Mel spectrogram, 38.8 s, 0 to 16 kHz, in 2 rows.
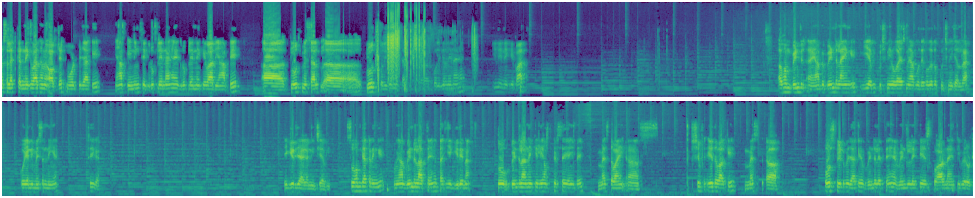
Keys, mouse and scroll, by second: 31.7 ctrl+a, 33.2 shift+a, 38.0 r.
